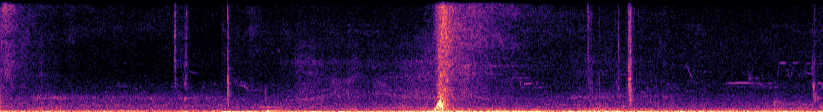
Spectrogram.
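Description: Rod and reel fighting a hooked bass: a low steady rumble with a few faint clicks and one sharp swish about three seconds in.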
